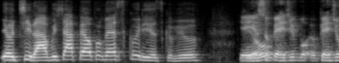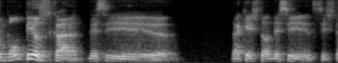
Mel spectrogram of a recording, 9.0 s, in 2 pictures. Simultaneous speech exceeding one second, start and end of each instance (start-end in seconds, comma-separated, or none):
none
